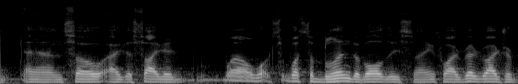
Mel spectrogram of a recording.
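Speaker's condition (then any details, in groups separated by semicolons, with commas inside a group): Tongue cancer surgery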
